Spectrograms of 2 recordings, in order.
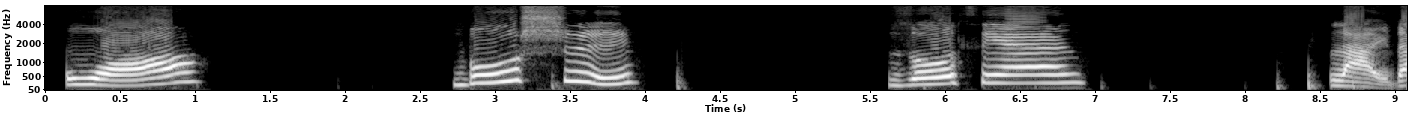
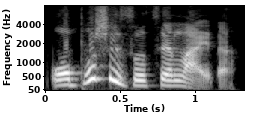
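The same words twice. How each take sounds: First: Word by word with pauses, 不是 lifted; slow model sentence. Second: Fluent run-through. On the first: Teacher showing the negative form, slow and separated. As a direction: dictate the negative slowly, one word at a time. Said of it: "That, I didn't come yesterday". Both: Shown as a demonstration.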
